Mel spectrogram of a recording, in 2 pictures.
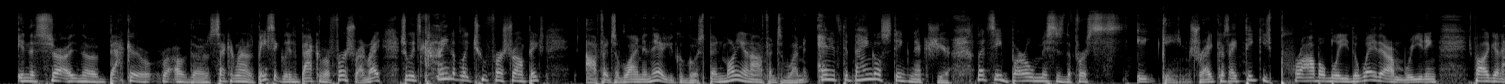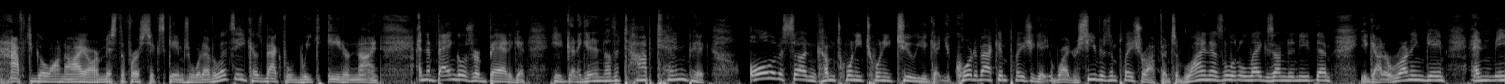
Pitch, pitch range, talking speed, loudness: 145 Hz, 120-190 Hz, 275 wpm, -29 LUFS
